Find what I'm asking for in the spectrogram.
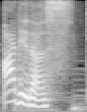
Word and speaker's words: Adidas: 它的重音呢是在第一个音节，所以它读作 Adidas。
